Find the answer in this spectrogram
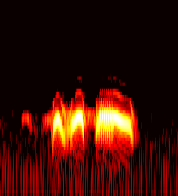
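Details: Decoy spotted dove, eager and frequent in its calling, used to incite wild doves. A three-note phrase: two short rounded coos, then a longer sustained coo that slides down.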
